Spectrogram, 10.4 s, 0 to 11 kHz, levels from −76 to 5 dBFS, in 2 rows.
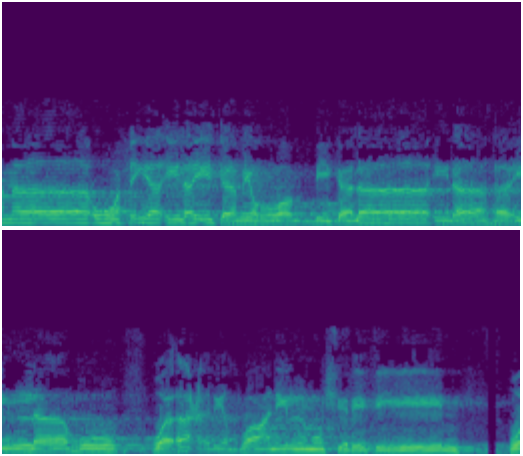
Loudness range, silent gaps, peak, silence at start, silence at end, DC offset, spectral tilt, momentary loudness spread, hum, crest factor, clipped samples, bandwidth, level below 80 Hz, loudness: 1 LU; none; -8 dBFS; 0 s; 0 s; 0.3%; -8 dB/octave; 5 LU; none; 12 dB; under 0.1%; 6.4 kHz; -60 dBFS; -20 LUFS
